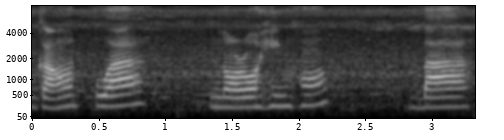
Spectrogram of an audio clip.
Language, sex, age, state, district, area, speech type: Assamese, female, 30-45, Assam, Lakhimpur, rural, spontaneous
